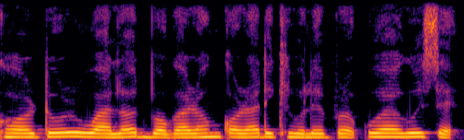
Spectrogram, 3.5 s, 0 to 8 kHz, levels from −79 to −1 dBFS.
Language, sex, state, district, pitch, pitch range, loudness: Assamese, female, Assam, Sonitpur, 205 Hz, 195-210 Hz, -12 LUFS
